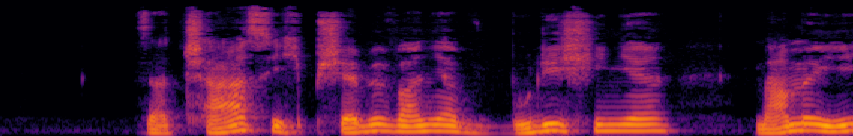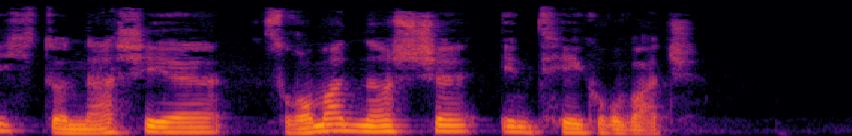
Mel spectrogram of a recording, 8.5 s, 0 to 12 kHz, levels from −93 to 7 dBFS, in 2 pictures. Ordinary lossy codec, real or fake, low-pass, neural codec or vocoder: MP3, 64 kbps; real; 9.9 kHz; none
